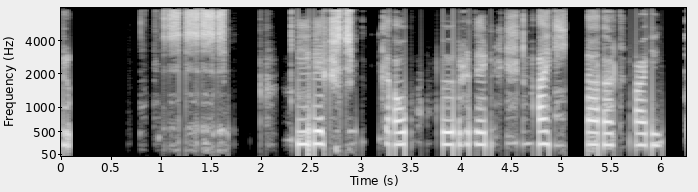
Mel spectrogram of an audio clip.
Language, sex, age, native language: Icelandic, female, 18-19, Icelandic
